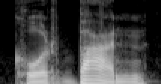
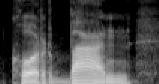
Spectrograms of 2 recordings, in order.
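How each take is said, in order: The two takes are said the same way.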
